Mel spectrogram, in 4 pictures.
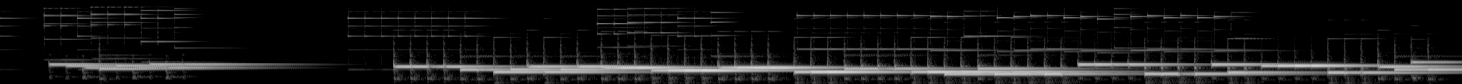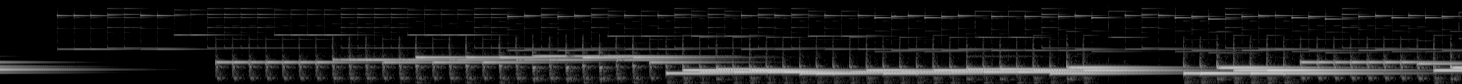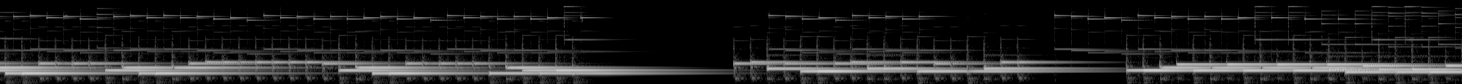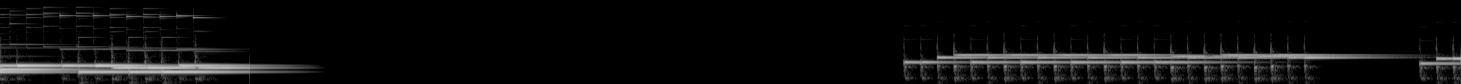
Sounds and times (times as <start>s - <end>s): Glockenspiel: 0.0s - 47.2s, 52.9s - 58.4s.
